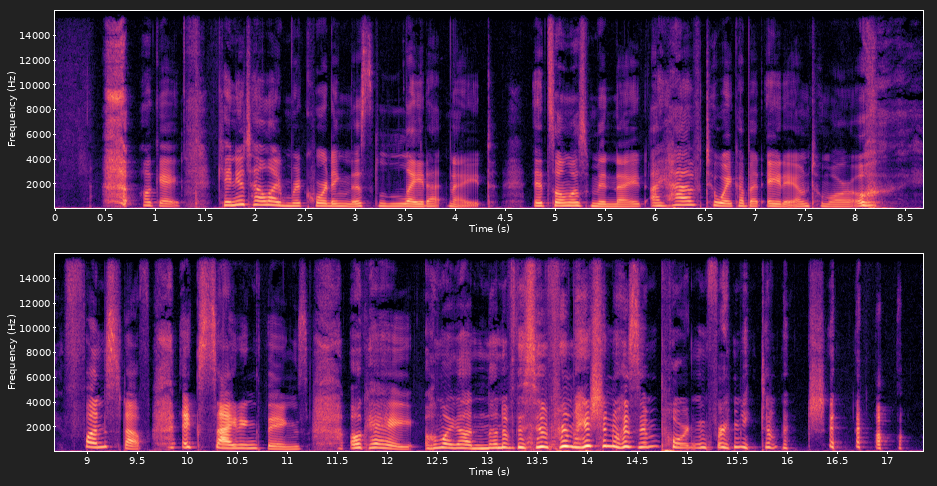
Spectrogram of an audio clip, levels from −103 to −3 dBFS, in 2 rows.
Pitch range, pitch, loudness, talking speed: 205-335 Hz, 265 Hz, -22 LUFS, 140 wpm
